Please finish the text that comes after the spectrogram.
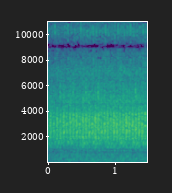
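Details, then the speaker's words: G23BK boosted engine at first start after fabrication: fast, uneven pulsing idle with a rattly, raspy edge and a wobble in the beat. Owner suspects air in the system. "all right God the idle is a little bit rough I think it's because of maybe there's uh again uh air in the system maybe"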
